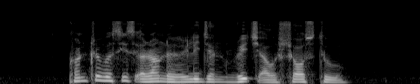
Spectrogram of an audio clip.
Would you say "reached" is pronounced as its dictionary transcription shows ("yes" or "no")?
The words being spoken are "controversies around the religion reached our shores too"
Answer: no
